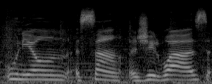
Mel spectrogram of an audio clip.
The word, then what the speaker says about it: Union Saint-Gilloise: Mo Salah and Liverpool welcome Union Saint-Gilloise to Anfield.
